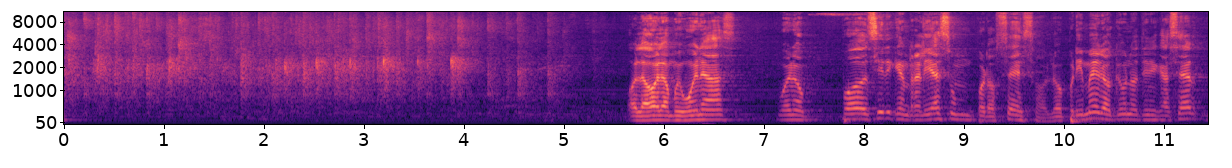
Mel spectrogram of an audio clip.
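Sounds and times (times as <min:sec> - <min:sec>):
audience applause: 0:00.0 - 0:05.2
speech: 0:05.6 - 0:11.4.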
